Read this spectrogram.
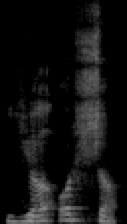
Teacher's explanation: उसके जो जितने भी क वर्ग में क ख ग घ और वो सब कंठ से बोले जाते हैं और वही हमारे उच्चारण स्थान के आधार पर कंठ वर्ण या कंठ व्यंजन कहलाते हैं। तालव्य जो कि तालु से बोले जाते हैं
